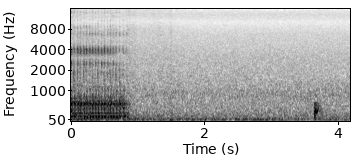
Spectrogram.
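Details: Sleeping dog (male) gives a brief low, fluttering, rumbling snore, then quiet room noise. Snoring.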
